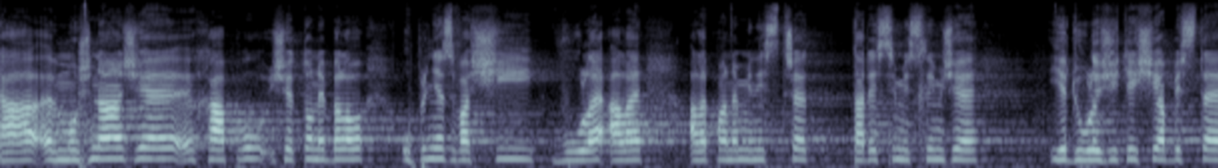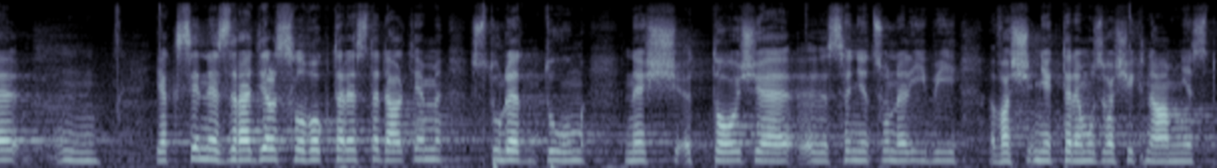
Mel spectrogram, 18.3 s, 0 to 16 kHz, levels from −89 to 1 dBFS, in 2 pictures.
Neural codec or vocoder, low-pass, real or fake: none; 14.4 kHz; real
